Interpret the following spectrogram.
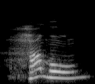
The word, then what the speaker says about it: jamón: É Pode jamón. repetir a pronúncia de presunto?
